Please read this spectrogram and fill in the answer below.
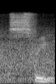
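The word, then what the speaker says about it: suite: of the sweets sweet the spelling is this sweet it's pronounced sweet okay so she died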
